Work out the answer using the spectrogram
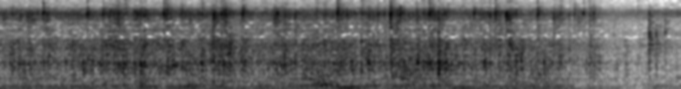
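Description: Potato-and-poha batter sizzling in a little oil on a hot griddle over a low-to-medium flame: a steady hiss that grows softer near the end.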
